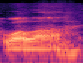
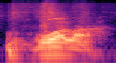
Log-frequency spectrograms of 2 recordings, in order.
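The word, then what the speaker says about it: voilà: do something something but it's not voila it's voila which it kind of sounds like voila so i guess that is why the mix-up occurs i can't believe how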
